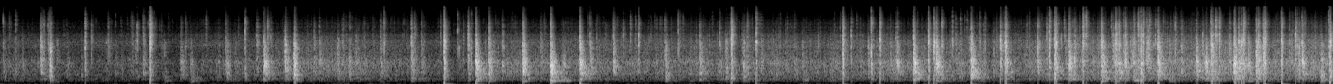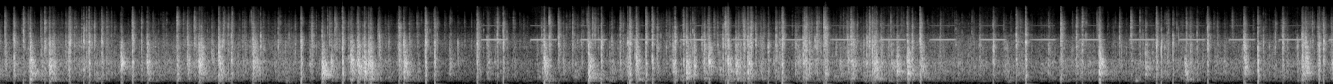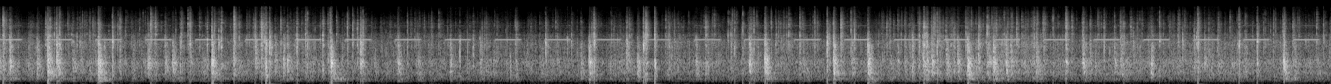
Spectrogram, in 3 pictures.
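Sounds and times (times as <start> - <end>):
hailstones pelting down: 0.0 - 39.9
electronic alarm beeping: 18.1 - 39.9.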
